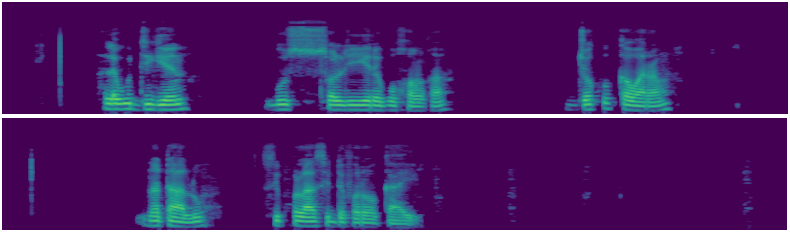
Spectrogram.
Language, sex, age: Wolof, male, 18-24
